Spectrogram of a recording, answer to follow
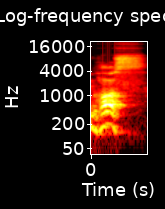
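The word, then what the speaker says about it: grosse: तो last letter ई बन गया है बिकॉज़ स्पेलिंग क्या है जी आर ओ एस एस ई तो इसको हम लोग बोलेंगे घोस एस तक बोलेंगे फिर घ फिर घोस मीनिंग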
